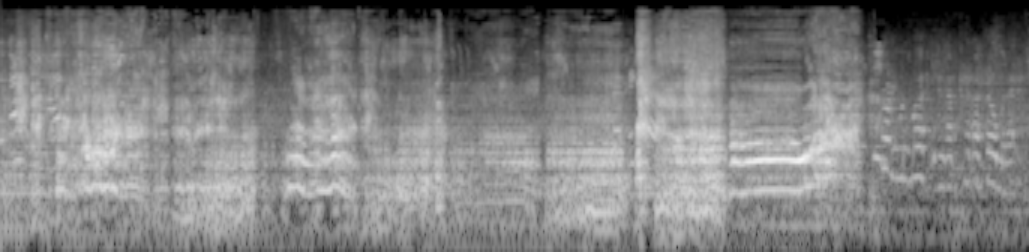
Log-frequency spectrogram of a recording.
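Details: Two pet dogs, Jet the Rottweiler and Stamford the Staffie, playing together in a garden: rough, harmonic growls and roaring grumbles come in loud bursts separated by short pauses, with a whining note near the end and a human voice audible.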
